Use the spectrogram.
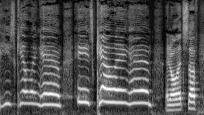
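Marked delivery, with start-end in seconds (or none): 0.0-3.0 put-on very high, long, drawn-out horror-film scream. Describing a scene that bothers them, the speaker imitates her screaming: imitating someone screaming. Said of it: "when she's screaming".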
